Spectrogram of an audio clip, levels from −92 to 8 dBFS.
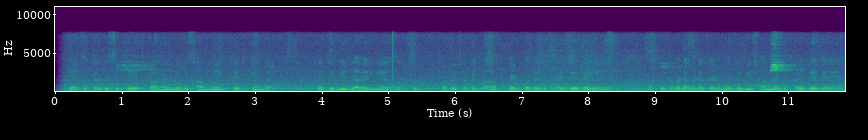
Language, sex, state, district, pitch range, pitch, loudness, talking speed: Hindi, male, Maharashtra, Nagpur, 110-120 Hz, 115 Hz, -27 LUFS, 195 wpm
